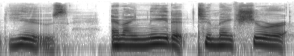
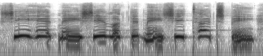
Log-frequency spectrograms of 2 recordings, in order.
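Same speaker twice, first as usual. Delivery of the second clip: put-on high, whining children's voices; tattling children, much higher; whiny kids; 12 semitones higher than usual. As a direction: mimic squabbling kids, pitched way up. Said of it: "all four of them may have been saying something like".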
